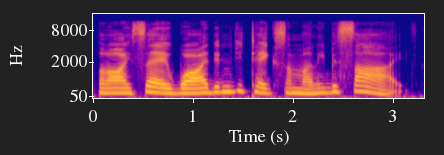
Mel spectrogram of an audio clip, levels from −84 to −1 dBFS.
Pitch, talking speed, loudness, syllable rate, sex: 175 Hz, 180 wpm, -16 LUFS, 4.3 syllables/s, female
